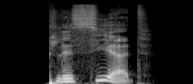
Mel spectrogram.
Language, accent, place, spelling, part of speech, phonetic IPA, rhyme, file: German, Germany, Berlin, plissiert, verb, [plɪˈsiːɐ̯t], -iːɐ̯t, De-plissiert.ogg
- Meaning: 1. past participle of plissieren 2. inflection of plissieren: third-person singular present 3. inflection of plissieren: second-person plural present 4. inflection of plissieren: plural imperative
